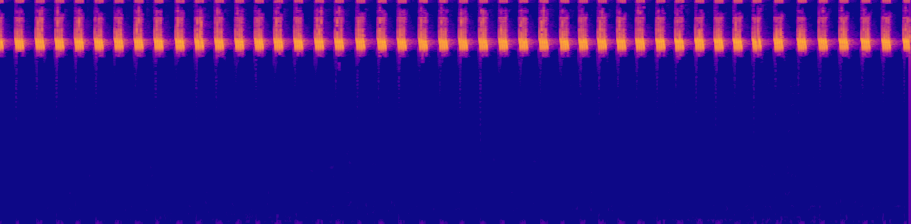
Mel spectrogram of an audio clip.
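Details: Shrill, steady chirping of a dế mèn cricket, pulsed high notes repeated about four per second without a break across the whole stretch, no competing sounds.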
